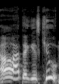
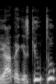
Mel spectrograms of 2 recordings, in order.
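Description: First: Very high, squeaky mimicry; mock naive gushing. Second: Feigned agreement. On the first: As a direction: put on a high falsetto of someone finding it cute. Mimics others' naive reaction. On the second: Acted. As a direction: play along as if you agree, setting a trap. Contrasts own reaction with theirs.

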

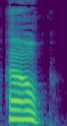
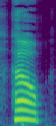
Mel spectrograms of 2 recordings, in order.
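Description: First: Second loud, high cry for help; yell. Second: High, loud cry for help; yell. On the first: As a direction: keep yelling for help. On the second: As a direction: shout for help in terror. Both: A narrator's reading. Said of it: "and he yelled".

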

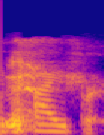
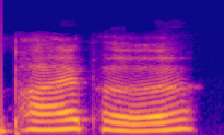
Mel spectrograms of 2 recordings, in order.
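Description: First: Said in the usual way. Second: "Piper" with the final r dropped; odd name pronunciation. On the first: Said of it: "you said Piper before". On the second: Retold or imitated. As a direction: say "Piper" as a mimicked Pie-puh. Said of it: "Why are you saying Piper?".

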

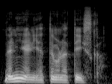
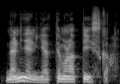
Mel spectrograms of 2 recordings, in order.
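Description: First: Rattled off fast, light and offhand; 何々やってもらっていいですか said fast in full voice; quick casual request. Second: Quick whispered ask, no voice; 何々やってもらっていいですか whispered quickly; whispered request. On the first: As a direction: toss the favor out quickly in voice. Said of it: "みたいな言い方". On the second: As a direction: breathe the favor out fast and unvoiced. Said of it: "お願いするときに". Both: Retold or imitated.

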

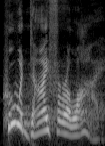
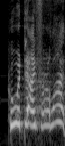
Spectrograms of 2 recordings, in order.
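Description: First: Slow, with a falling end; measured rhetorical question. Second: High-pitched, rising at the end; incredulous question. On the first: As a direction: put the question slowly, let it fall. Rhetorical question, then repeated. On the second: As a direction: repeat it high, as if it's absurd. Same question repeated in disbelief. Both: Shown as a demonstration.

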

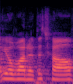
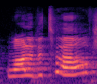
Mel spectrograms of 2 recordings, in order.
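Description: First: Said in the usual way. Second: High, loud rising question; re-enacted hopeful squeak of a question; retold hopeful question. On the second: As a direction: ask it eagerly, pitched right up. Acting out her hopeful answer.

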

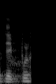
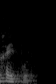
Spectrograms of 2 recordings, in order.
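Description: First: "Jaipur" starting with a Y sound, like "Yaipur". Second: "Jaipur" starting with a jota, like "Haipur"; J as Spanish jota. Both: Shown as a demonstration. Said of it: "Yo digo Jaipur".

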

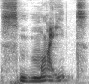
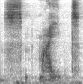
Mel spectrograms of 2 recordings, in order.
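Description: First: Said in the usual way. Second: "smite" whispered, unvoiced. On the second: Shown as a demonstration. Correcting spite to smite in a whisper. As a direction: breathe the word "smite" as a whisper. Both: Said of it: "when I say spite, smite".

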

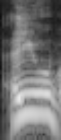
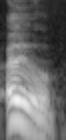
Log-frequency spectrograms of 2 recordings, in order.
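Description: First: عيوب said 'iyub; عيوب starting with "'i"; with kasra. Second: عيوب said 'uyub; عيوب starting with "'u"; with damma. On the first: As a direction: spread the first vowel of عيوب to i. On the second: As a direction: round the first vowel of عيوب to u. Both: Shown as a demonstration. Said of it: "بالضم والكسر".

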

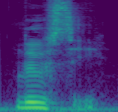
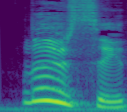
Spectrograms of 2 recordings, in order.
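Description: First: Said in the usual way. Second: Sudden high, loud burst of recognition; delighted recall. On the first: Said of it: "that's right". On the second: Acted. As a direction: snap your fingers, that's the one.

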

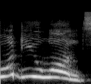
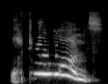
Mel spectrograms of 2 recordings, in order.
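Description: First: Loud booming question; 1 mock God voice. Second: Higher, louder booming question; 1 God's voice. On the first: Preacher voicing God asking Solomon, loud and booming. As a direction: boom it out as God. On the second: Acted. Preacher repeating God's question to Solomon, higher and louder. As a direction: call it out as God, even bigger. God asking Solomon again.

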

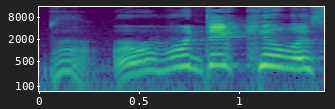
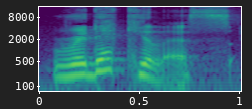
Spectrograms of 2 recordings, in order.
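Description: First: High stammered squeak; Neville. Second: Almost lazy, offhand spell; Professor Lupin. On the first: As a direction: squeak it out, tripping on the first sound. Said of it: "squeaked Neville". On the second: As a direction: say it casually, with no effort. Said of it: "almost lazily". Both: A narrator's reading.

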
